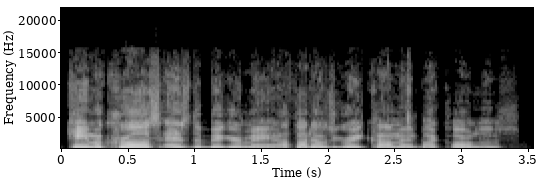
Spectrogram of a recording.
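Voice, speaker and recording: A man's voice: fairly low pitch, lively intonation, fairly quick, dry recording, studio quality. A man co-hosting a live podcast in casual chat, reading out viewers' comments.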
